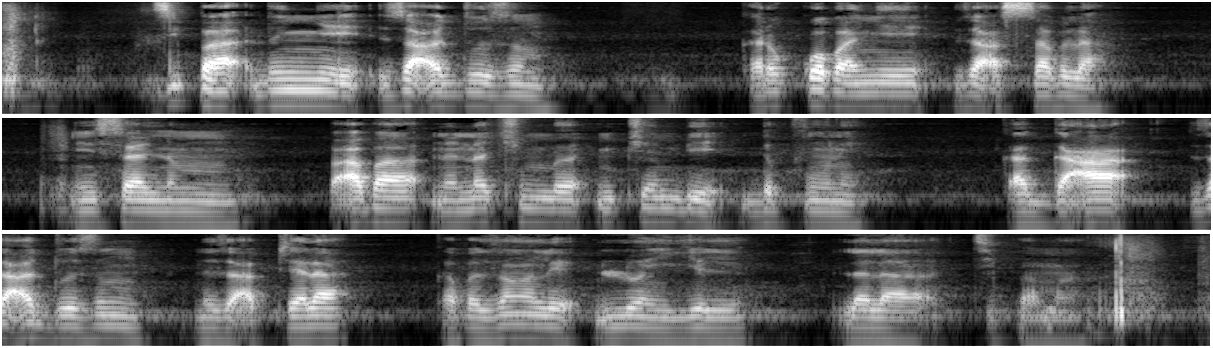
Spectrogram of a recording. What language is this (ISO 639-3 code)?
dag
